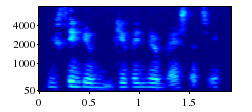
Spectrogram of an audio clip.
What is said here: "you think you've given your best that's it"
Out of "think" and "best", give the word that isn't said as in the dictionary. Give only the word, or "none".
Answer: none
